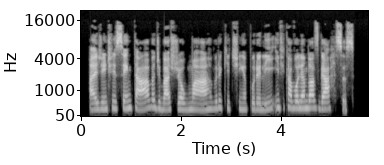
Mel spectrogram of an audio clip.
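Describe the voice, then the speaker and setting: A woman's bright, sharp voice, fairly high in pitch, at a moderate pace on a very clean recording with a silent background. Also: dry, close sound with no echo. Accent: Minas Gerais. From Minas Gerais, Brazil (São João do Oriente). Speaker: podcast host and storyteller. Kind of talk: casual personal monologue. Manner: chatty, conversational.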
